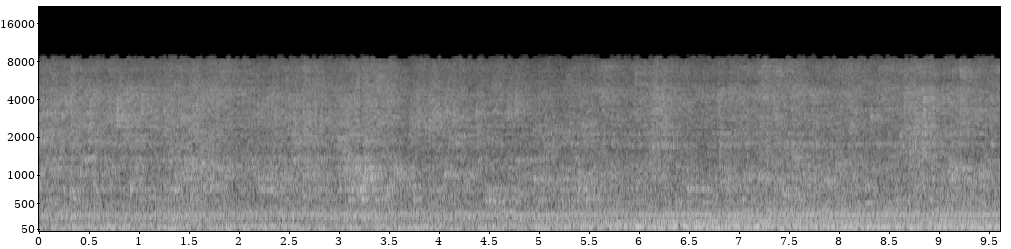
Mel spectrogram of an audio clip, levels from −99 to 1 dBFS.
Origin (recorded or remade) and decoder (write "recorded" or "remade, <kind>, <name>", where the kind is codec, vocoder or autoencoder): remade, vocoder, Vocos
